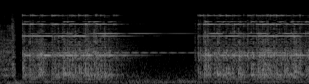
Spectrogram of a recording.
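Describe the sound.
Telephone bell ringing: two long, bright metallic rings, each about a second, separated by a short lull, steady and fairly loud with no voices.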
